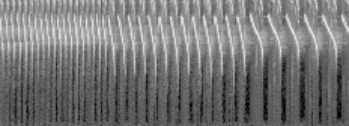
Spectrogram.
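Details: Canary stimulating song in powerful walnut tours: a rapid stream of sharply descending whistled notes, slowing slightly midway into a steady rhythm of loud downslurs about four per second.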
